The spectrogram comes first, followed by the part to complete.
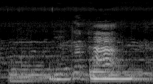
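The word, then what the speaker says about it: หมูกระทะ: Mukata.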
